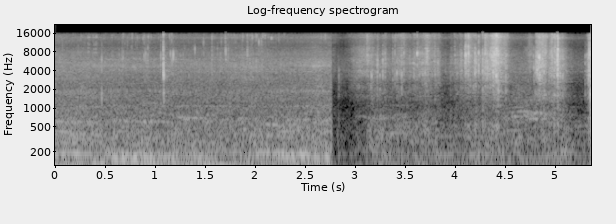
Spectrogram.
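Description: A spatula stirring thick batter in a glass bowl, then, after a sudden break about three seconds in, paper muffin liners crinkling in short bursts as they are handled in a metal muffin tin.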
